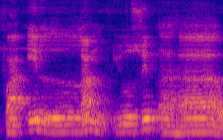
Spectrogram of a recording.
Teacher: Huruf idgham bila hunah ada dua, lam dan ro. Suaranya nun mati dihilangkan malah langsung masuk ke lam.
